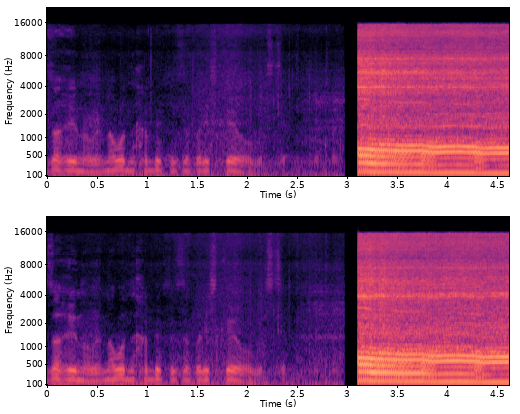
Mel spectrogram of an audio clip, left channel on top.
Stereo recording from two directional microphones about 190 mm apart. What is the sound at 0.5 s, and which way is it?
Speech, 15° right (ahead or behind).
